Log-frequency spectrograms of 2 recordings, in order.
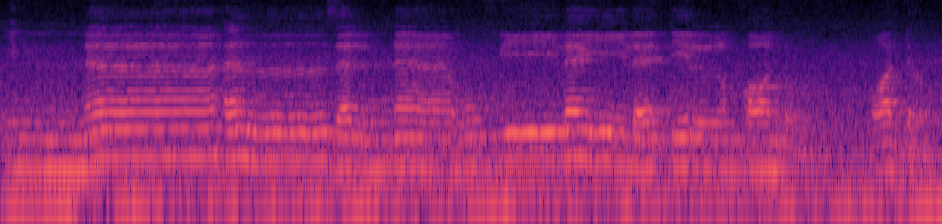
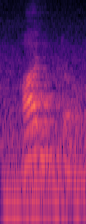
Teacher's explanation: Dia ada bunyi getaran sikit dan getaran itu tebal. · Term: ra mati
